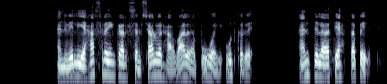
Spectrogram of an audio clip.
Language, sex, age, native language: Icelandic, male, 20-29, Icelandic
